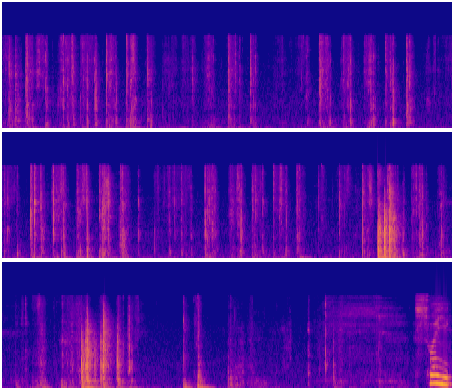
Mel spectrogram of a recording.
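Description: Oracle cards being shuffled by hand during a reading, a long run of dense crisp riffling clicks and flicks, close and moderately loud, with a few brief louder bursts near the end.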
